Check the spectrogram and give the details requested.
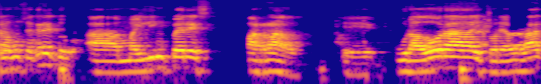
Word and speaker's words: Maylin: Es Maylin, pero bueno, mi madre, ella como buena camagüeyana insiste en que no se pronuncia Maylin y no le puso acento, pero Maylin.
